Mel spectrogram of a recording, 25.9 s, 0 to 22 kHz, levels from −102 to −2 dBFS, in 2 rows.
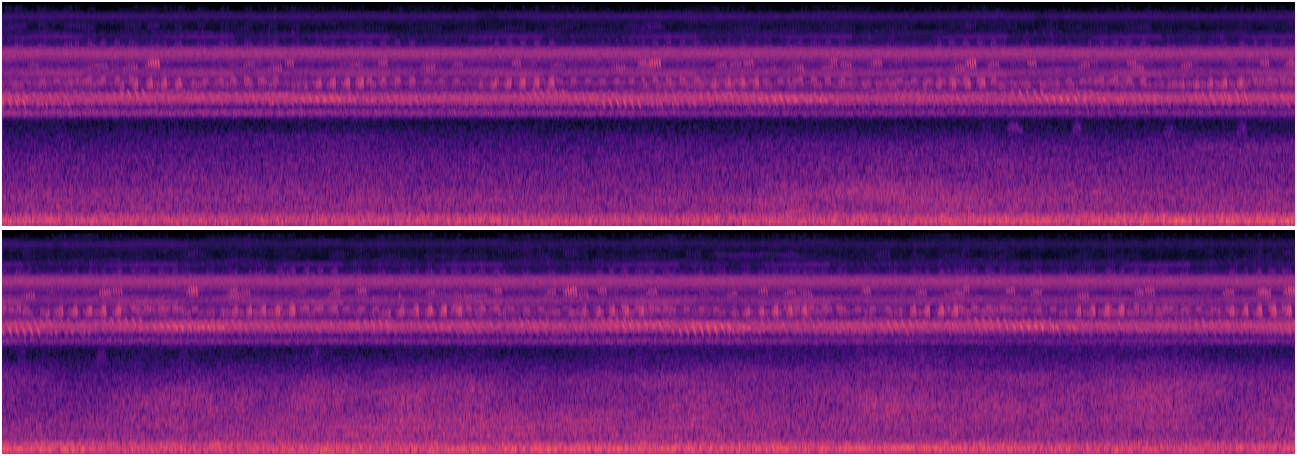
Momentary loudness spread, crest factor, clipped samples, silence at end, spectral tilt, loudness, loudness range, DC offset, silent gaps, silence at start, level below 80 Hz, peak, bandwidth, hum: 3 LU; 16 dB; under 0.1%; 0 s; -2.5 dB/octave; -39 LUFS; 1 LU; under 0.1%; none; 0 s; -58 dBFS; -24 dBFS; over 20 kHz; none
